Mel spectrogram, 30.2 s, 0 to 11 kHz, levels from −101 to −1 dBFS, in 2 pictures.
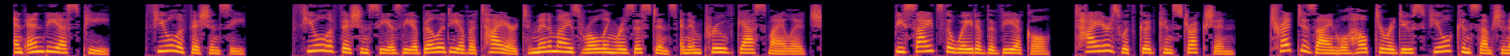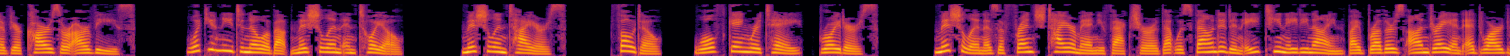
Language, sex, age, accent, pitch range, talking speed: English, female, 30-49, American, 175-240 Hz, 145 wpm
